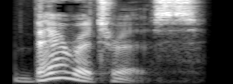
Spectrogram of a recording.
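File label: "barratrous", British English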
